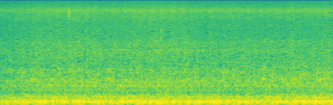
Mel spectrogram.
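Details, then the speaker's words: Boat's Mercury engine idling in the water at the dock after two minutes' run: deep, even idle burble with no knocks, ticks or hunting; Mercury computer scan shows no codes, no engine knock, fuel flow good. "but you can hear him running let's give you a shot of the engine nice nice here you go"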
